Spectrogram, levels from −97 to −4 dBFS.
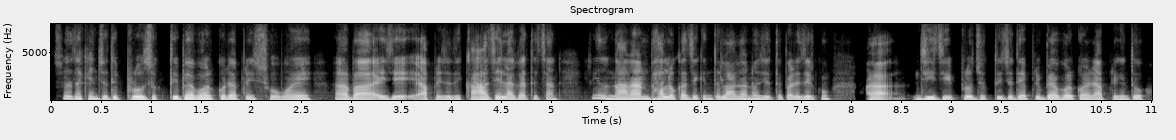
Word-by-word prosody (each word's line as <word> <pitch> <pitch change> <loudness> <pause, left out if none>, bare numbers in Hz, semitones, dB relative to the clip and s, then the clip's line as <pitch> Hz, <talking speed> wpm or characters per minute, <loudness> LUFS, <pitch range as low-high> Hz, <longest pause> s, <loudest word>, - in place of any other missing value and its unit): আসলে 220 -3 -2
দেখেন 200 +1 0
যদি 155 +4 +1
প্রযুক্তি 155 +6 +3
ব্যবহার 165 0 +6
করে 175 -1 +2
আপনি 180 +2 -3 0.2
সময়ে 150 +5 0 0.3
অ্যা 155 - 0
বা 155 - +4 0.2
এই - - +1
যে 150 - +2 0.3
আপনি 145 - -6
যদি 150 +1 -2
কাজে 140 +4 +3
লাগাতে 145 -3 -1
চান, 140 +1 -4 0.3
এটা - - -41
কিন্তু 250 -3 -1
নানান 165 +8 +4
ভালো 185 0 +4
কাজে 180 0 -1 0.3
লাগানো 185 0 0
যেতে 140 - -5
পারে। 135 +1 -1
যেরকম 155 +3 -2 0.4
আ - - +3 0.5
জি, 180 - +4
জি 135 - 0
প্রযুক্তি 160 +4 -2
যদি 175 +1 -1
আপনি 180 +2 -4
ব্যবহার 165 0 +3
করেন, 165 -2 +1
আপনি 155 - -8
কিন্তু 155 +1 -2
165 Hz, 195 wpm, -22 LUFS, 150-180 Hz, 0.5 s, ব্যবহার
